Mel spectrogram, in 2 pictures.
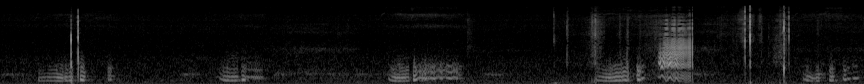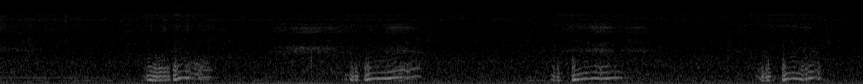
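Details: Snoring cat while sleeping, a run of rough, rasping breaths recurring about every two seconds, broken midway by loud clicks and bursts of handling noise.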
